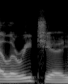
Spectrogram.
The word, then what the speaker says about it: LaRiccia: Yeah, LaRiccia, you got me.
